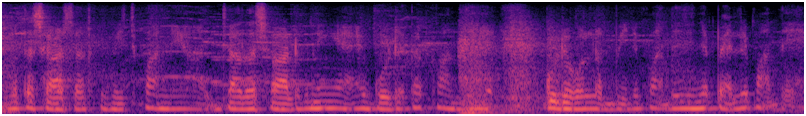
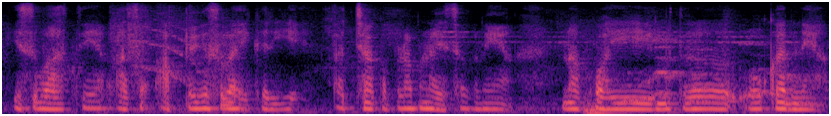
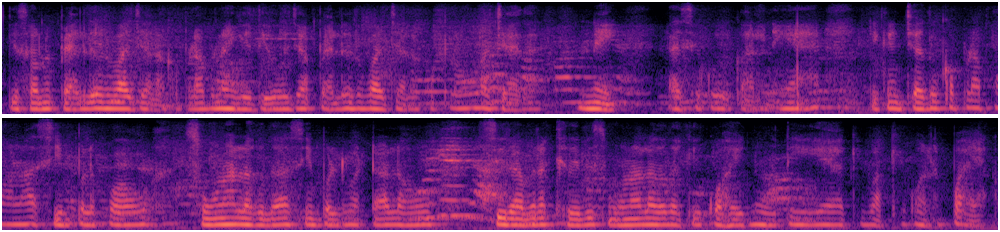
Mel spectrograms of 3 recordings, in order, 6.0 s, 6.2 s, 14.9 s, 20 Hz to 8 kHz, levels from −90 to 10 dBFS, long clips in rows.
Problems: constant background noise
